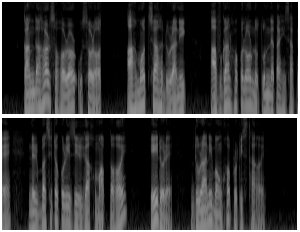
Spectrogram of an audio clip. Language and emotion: Assamese, neutral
